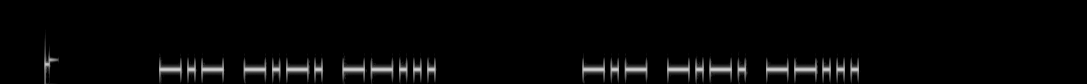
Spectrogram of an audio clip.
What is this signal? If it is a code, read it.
Morse code, heard as a keyed tone, about 17 wpm, 700 Hz. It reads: KC7 KC7
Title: USA Call Sign Prefixes - Repeated 2x - 17wpm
